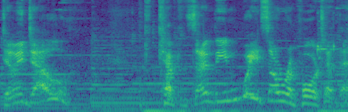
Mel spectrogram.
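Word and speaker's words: Cyllene: How are we pronouncing that again? Silene.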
